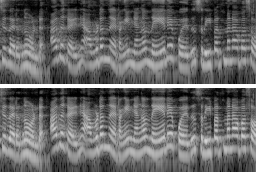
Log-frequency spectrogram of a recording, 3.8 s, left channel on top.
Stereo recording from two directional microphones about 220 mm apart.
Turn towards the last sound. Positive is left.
turn(degrees=0)  # may be behind; listen again after turning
